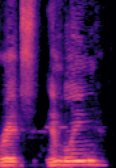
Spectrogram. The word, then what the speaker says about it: Rich Embling: Today we have Rich Embling. Did I pronounce that right, Rich?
